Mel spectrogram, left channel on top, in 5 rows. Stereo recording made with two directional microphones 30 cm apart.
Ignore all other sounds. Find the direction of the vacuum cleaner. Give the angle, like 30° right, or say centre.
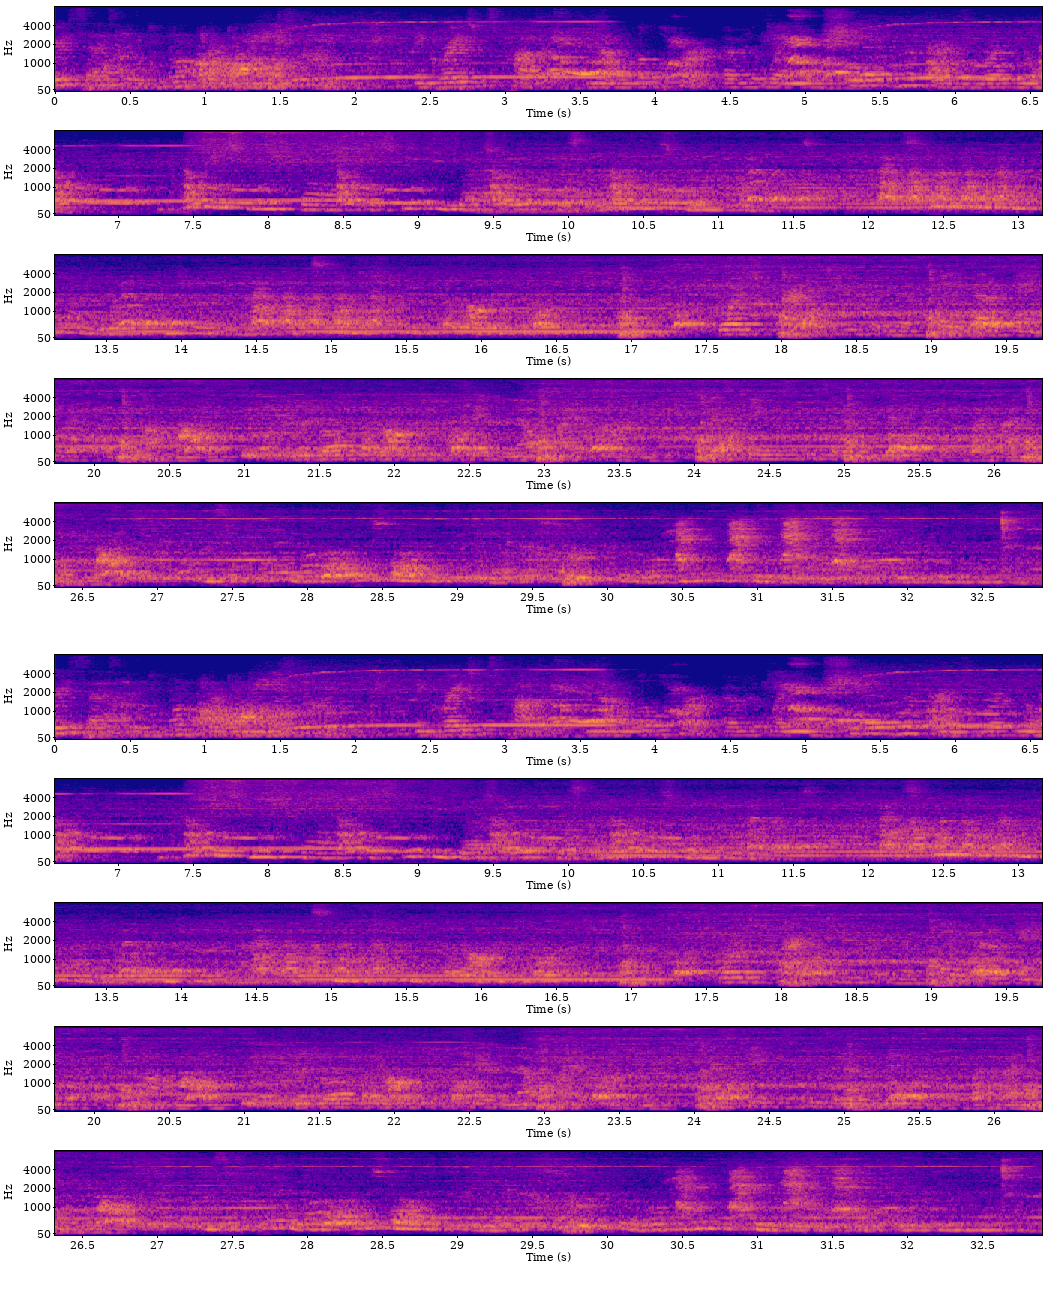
10° left.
